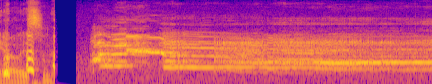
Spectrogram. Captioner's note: screaming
